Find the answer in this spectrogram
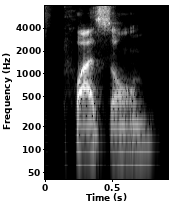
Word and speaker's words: poison: It's poison. Poison. Similar to poisson, which is fish.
